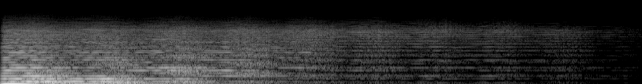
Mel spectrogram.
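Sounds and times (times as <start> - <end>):
filtered electronic warp: 0.0 - 3.2.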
